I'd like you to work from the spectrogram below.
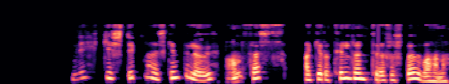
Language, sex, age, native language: Icelandic, female, 40-49, Icelandic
